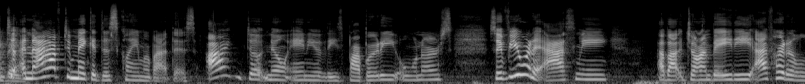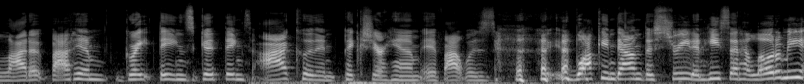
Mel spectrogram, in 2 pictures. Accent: Puerto Rico; first language Spanish; English is a second language; also born or lived in Florida / Nashville, Tennessee / Knoxville, Tennessee; now in Murfreesboro, United States; I'm from origin originally from Puerto Rico

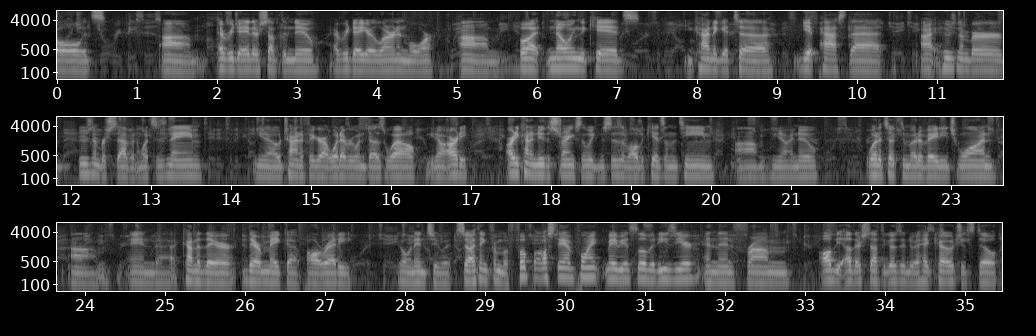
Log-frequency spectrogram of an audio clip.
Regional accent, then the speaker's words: Orlando, Florida, United States; moved away as an adult; now in Tennessee, United States; I'm originally from Orlando, Florida.

